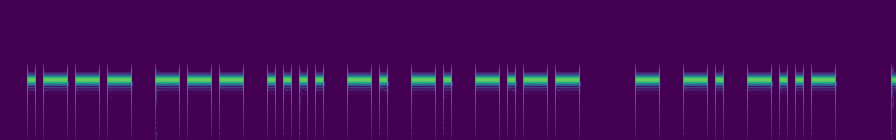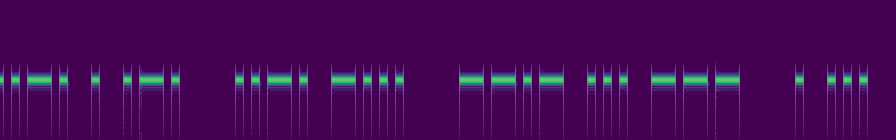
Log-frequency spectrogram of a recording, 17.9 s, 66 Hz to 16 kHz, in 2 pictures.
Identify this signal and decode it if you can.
Morse code, heard as a keyed tone, about 15 wpm, 700 Hz. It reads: JOHNNY TNX FER FB QSO ES
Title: Practice QSO - Exchange 4 - Ending - 15wpm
